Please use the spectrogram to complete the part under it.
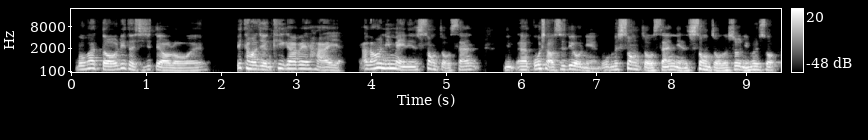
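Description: A woman teacher, a podcast guest, chatting casually and telling animated stories. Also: low-pitched, a little fast. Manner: animated storyteller, acts out quotes.

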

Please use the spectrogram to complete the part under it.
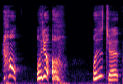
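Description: A woman co-hosting a podcast in casual chat, telling stories in an animated way and dropping English words into her speech. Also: high-pitched, normal speed. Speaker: podcast co-host.

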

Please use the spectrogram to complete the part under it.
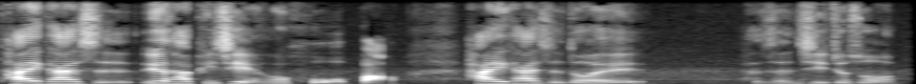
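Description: A young woman hosts a podcast. She tells stories in a frank, expressive, emotional way and swears casually. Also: medium pitch, brisk. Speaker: podcast host. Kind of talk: casual storytelling monologue.

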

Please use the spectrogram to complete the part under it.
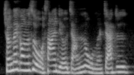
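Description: A woman with a Taiwanese Mandarin accent, co-hosting a podcast and telling a story in an animated, emotional way with many fillers. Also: mid-range voice, very fast. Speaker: podcast co-host. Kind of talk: casual storytelling chat.

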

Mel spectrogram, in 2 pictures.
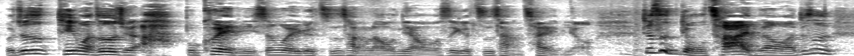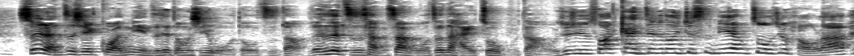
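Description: A rapid-fire man talks in a blunt, animated way, casually tossing in swear words. His voice sits a little high and his words tumble out quickly. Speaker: podcast co-host. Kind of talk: casual chat.

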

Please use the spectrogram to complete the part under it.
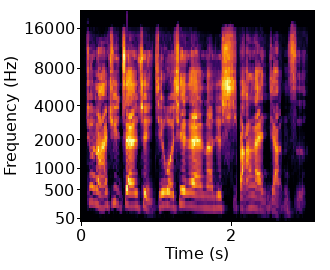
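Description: An older woman with a Taiwanese accent voicing an indignant, tearful little girl of about eight, in a high, whiny protest. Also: very animated, fairly quick, a bit bright, no room sound, studio quality. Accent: Taiwanese Mandarin.

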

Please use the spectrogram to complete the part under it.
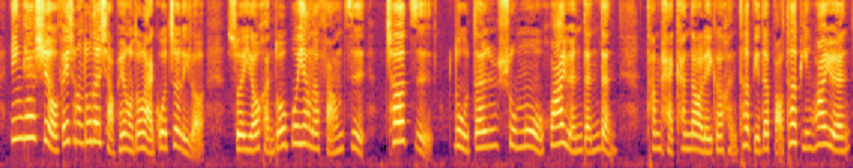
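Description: A woman narrating a bedtime story for children in a soft, soothing manner. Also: fairly high pitch, no room sound. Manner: soft, soothing, slow at the end.

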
